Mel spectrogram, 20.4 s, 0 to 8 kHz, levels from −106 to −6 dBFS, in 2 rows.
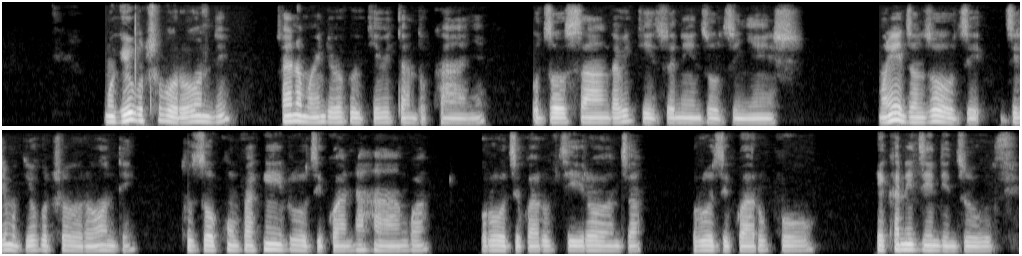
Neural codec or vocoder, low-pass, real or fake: none; 7.2 kHz; real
